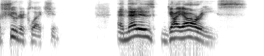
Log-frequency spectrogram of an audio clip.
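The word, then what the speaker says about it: Gaiares: And that is Garis, not Gary's Garis. It's pronounced with Gia.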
